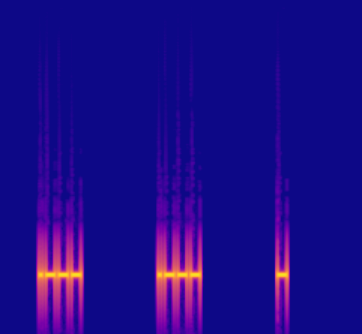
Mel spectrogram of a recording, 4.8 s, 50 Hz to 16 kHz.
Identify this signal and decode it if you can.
Morse code, heard as a keyed tone, about 28 wpm, spaced as for 8 wpm, 700 Hz. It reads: JJT
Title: USA Call Signs - 6 Characters - 8x Character Spacing - 28wpm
